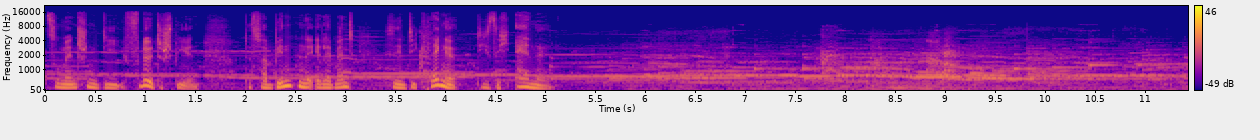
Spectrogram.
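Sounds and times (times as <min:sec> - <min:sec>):
speech: 0:00.0 - 0:05.2
dogs howling in long wavering tones: 0:00.0 - 0:11.4.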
